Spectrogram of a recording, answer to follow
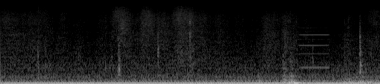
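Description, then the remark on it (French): A car's unbuckled-seatbelt warning chime sounds over steady engine and road noise inside the vehicle, with faint beeps early on and one clearer electronic tone near the end. “Si vous reconnaissez le bruit du moteur, le bruit des portières, on va vous laisser le bruit de la ceinture. Non bouclé”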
